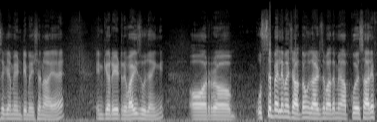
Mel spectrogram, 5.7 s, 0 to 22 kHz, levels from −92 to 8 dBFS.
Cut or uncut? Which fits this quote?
uncut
